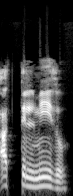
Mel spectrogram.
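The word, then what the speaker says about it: التلميذ: যেমন তিলমিজুন এর শুরুতে আলিফ লাম যুক্ত করলে হবে, লেখায় হয় আল তিলমিজু কিন্তু উচ্চারণ হবে আত তিলমিজু। লামটা লেখায় আসবে কিন্তু উচ্চারণে আসবে না, এই বিষয়ের আলোচনা।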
